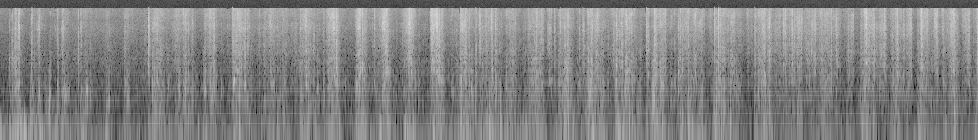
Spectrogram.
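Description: Fingertips and nails scratch quickly across the printed chest and the sleeve of a worn fleece hoodie. The rapid, irregular strokes make a steady bright rasp over soft, low rubbing thumps.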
